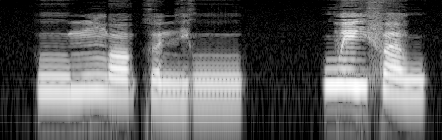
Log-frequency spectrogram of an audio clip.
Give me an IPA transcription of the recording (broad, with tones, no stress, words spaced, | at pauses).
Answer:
uː˨˧mŋɔː˨ kɵ˨njuː˨ | we˥jfɐ˧w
